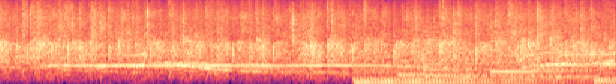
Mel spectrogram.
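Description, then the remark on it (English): An audience applauds steadily and loudly at the close of a comedy show as the performers are thanked, a dense wash of clapping with some whistles, as low music swells in beneath it about halfway through. “Please give it up for May Martin, Bisha Kayali, Steve Alley.”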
